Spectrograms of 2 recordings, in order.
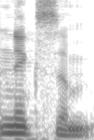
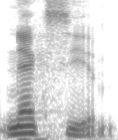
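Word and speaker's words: NXIVM: the leader of the nixum I don't know how to say it correctly uh sex cult uh leader who's currently in prison for sex trafficking Nexium not Nixon Nexium sorry not only has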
